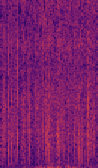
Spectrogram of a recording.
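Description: Untimely late-October rain falling on a field of Swarna paddy rice, a brief dense patter of drops striking close by, steady and moderately loud.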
